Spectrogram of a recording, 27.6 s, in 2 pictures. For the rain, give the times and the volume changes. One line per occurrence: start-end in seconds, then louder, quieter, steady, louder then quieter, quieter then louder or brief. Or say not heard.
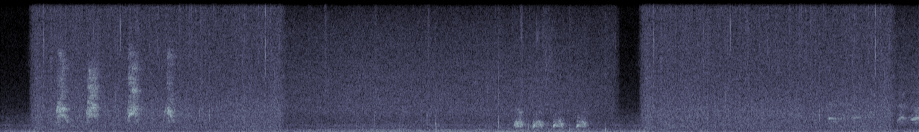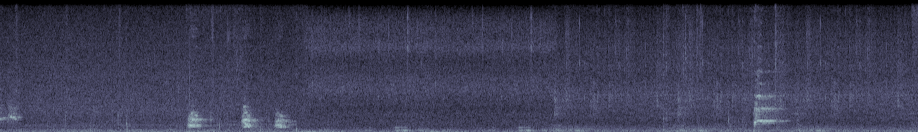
0.0-27.5 steady.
